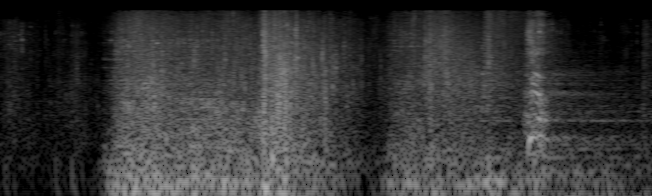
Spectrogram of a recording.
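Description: Heavy stone doors grind and rumble open.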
